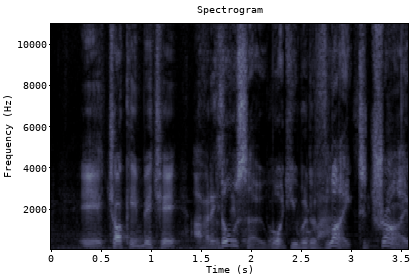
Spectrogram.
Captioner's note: speaking in a foreign language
